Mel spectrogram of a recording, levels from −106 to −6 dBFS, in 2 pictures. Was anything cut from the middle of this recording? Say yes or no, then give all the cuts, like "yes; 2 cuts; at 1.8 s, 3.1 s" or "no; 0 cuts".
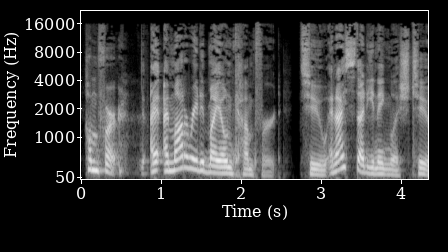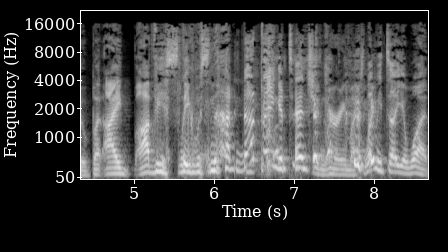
yes; 1 cut; at 6.2 s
